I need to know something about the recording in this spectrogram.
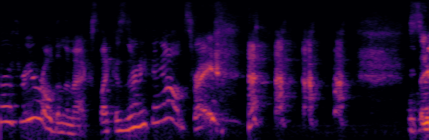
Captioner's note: laughs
